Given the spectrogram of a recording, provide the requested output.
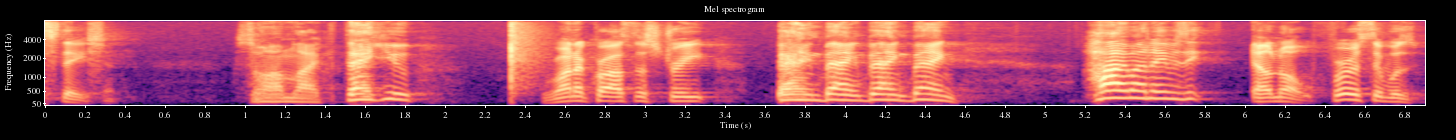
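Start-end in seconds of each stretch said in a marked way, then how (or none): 1.5-1.8 hurried thanks. Retold or imitated. Hurried thanks while fleeing. 3.6-4.6 loud high bangs on a door; imitated door banging. 5.2-5.8 high, loud frantic greeting; frantic start. Retold or imitated. Panicked plea at police door.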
